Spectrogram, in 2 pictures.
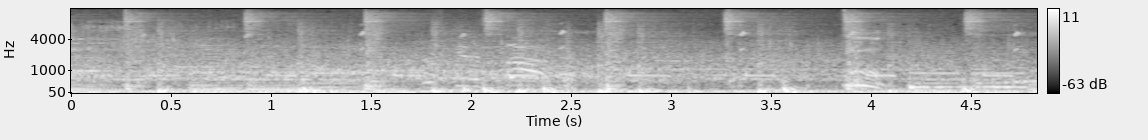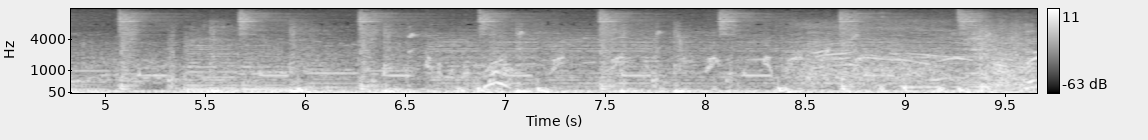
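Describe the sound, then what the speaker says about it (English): Geese honk in the NBA Street Vol. 2 basketball video game, close and fairly loud in a dense, unbroken mix of game music, crowd noise and ball bounces, lasting about ten seconds. "The geese are from the ticket line."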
